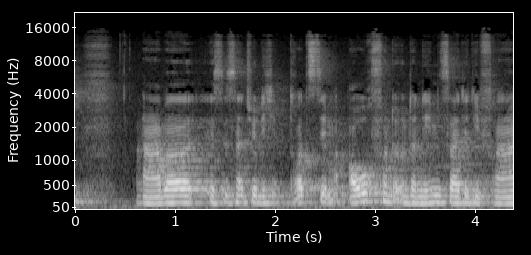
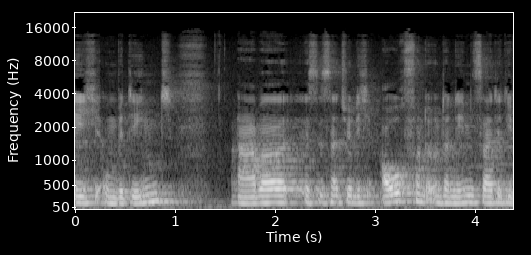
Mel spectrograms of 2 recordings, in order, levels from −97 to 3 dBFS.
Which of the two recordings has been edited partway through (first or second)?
second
